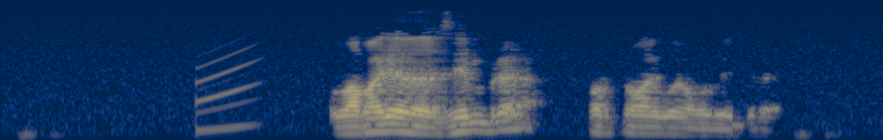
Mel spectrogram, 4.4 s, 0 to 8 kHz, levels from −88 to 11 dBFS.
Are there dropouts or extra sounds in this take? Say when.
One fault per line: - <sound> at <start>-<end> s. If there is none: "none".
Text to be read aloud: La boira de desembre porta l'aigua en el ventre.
- chirp at 1.0-1.3 s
